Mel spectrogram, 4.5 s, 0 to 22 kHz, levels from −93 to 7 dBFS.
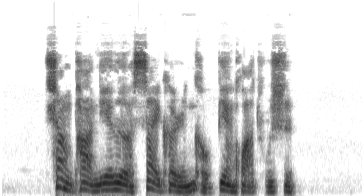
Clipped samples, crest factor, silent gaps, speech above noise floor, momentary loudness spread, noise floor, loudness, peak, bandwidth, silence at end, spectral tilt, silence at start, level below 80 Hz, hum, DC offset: under 0.1%; 16 dB; none; 63 dB; 7 LU; -76 dBFS; -14 LUFS; 0 dBFS; 9.6 kHz; 0.85 s; -4 dB/octave; 0.55 s; -48 dBFS; none; under 0.1%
